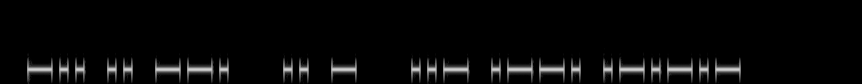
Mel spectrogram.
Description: Morse code, heard as a keyed tone, about 15 wpm, 700 Hz. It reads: DIG IT UP.
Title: Sentences from Top 1600 Words 15wpm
